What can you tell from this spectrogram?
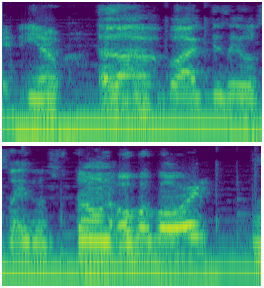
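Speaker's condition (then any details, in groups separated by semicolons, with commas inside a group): Cerebral palsy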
